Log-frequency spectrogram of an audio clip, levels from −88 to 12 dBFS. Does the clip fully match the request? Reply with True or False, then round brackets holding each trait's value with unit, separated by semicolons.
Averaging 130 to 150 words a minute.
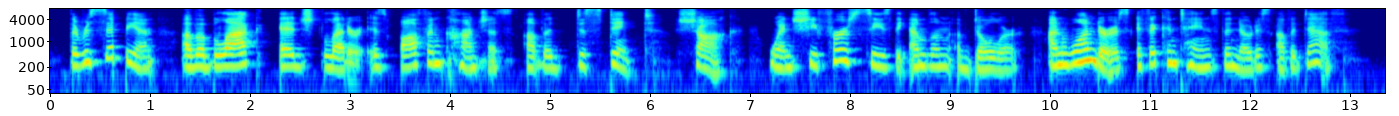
True (145 wpm)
